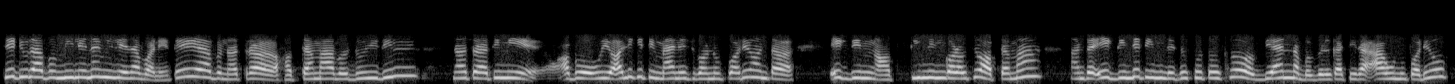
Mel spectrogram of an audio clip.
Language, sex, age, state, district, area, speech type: Nepali, female, 18-30, West Bengal, Darjeeling, rural, conversation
